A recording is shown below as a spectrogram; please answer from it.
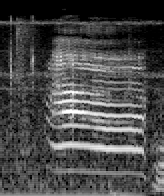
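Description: A cat gives a single clear, drawn-out meow up close, rising and holding for about a second before trailing off, with faint room noise around it.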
